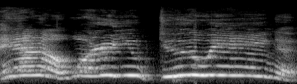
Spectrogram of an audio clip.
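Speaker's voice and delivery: very loud, high, very slow drawn-out call. Doing an impression of the other speaker while cleaning, imitating partner while cleaning. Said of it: "Do your best vocal reenactment of me while cleaning".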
